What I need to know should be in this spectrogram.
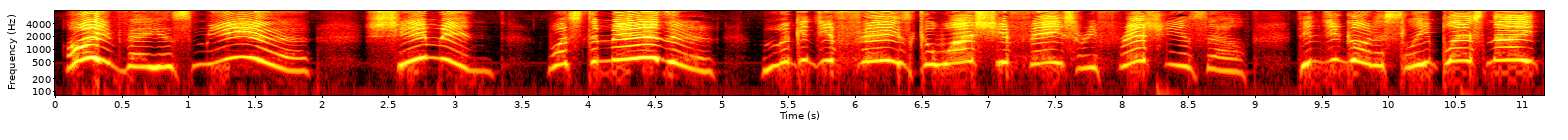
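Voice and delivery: high-pitched worried mother, scolding gently. Acted. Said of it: "And his mother said".

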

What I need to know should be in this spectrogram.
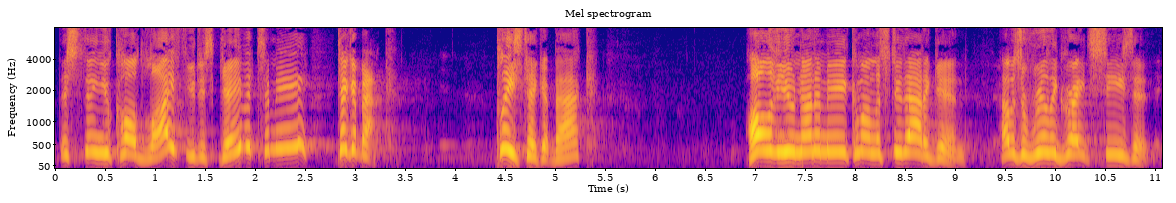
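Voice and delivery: high, loud, hammed-up panic; overwhelmed believer begging God to take it back, loud and high; mock panic. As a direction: shove the gift back in a frantic high voice. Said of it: "you're like".

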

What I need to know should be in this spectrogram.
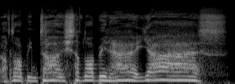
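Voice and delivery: high, excited exclamation; frantic relief. Acted. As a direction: cry out that you survived. Acted relief after being shot at.

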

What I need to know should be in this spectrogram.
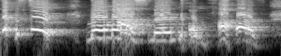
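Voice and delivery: put-on high, loud, laughing baby voice; a baby throwing in the towel through laughter; fed-up baby. Dunked baby in the baptism, voiced high and laughing.

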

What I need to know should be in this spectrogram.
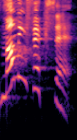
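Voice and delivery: put-on high, loud toddler plea; acted small-child desperation; desperate little boy. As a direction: imitate a toddler desperately begging mom. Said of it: "out of sheer desperation".

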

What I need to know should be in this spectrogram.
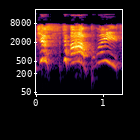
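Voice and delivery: loud, high-pitched fed-up outburst; imitated exasperated yell. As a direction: cry out like you've had enough. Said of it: "Jackson's had enough".

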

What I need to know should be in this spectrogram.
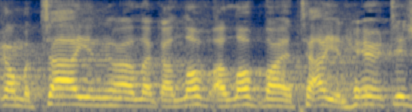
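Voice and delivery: casual mock Jersey Italian accent. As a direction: play a Jersey Italian guy proud of his roots. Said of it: "a Jersey Italian accent for you".

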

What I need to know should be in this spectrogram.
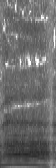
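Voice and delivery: a loud sudden "ah" of awe; awed cry. Real, not acted. Preacher voices the gasp inside him. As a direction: let out a gasp of wonder.

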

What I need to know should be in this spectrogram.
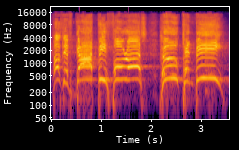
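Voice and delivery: huge, high shout with long-held words; full-force preaching. Real, not acted. Preacher declaring God is for us, full-force shout. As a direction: thunder it out slowly to the congregation.

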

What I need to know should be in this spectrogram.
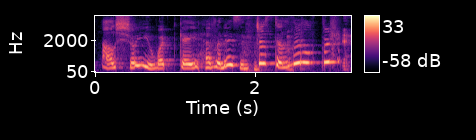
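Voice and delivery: high, camp mock [name] purr; hammed-up [name] impression; imitating [name]. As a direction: tease like [name] teasing a straight guest. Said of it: "And [name] says".

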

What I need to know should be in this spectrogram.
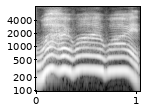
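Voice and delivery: high, insistent mock whine; resistant questioning. Teacher imitating a student who keeps asking why, resistant. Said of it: "that's just resistance".

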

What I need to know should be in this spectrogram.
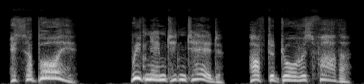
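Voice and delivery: high, joyful cry of news; cried aloud. A narrator's reading. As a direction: call out the news, overjoyed. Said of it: "then cried aloud".

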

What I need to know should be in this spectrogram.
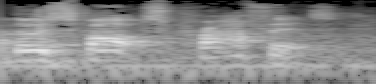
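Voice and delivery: ordinary talk, nothing marked

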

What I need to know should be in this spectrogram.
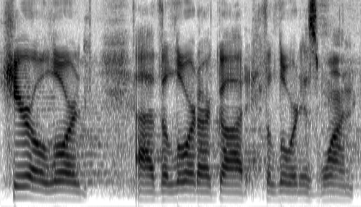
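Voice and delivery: ordinary talk, nothing marked

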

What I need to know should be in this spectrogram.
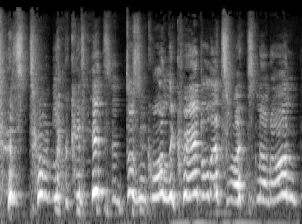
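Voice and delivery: high, squeaky laughing plea; giggling helplessly through the words; laughing fit. Real, not acted. Host giggling at broken speaker, high laughing plea.

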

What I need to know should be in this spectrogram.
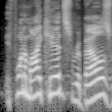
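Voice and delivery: ordinary talk

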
